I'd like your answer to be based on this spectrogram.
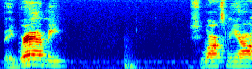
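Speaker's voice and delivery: ordinary talk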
